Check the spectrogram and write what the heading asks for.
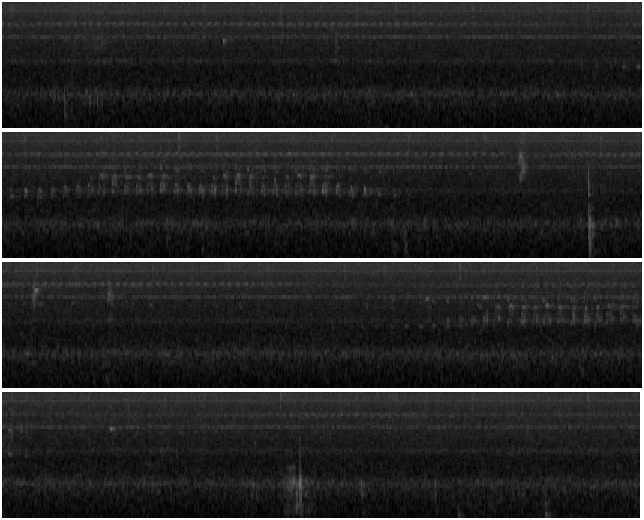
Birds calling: Crowned Hornbill (Lophoceros alboterminatus)

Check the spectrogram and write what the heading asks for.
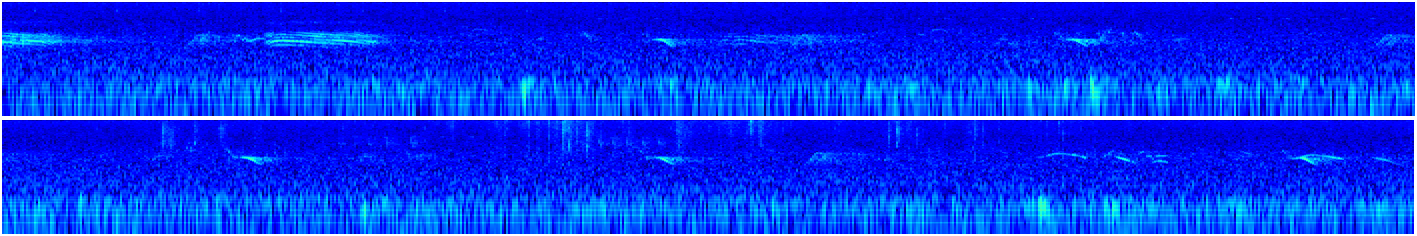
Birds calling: African Black-headed Oriole (Oriolus larvatus), White-bellied Go-away-bird (Corythaixoides leucogaster)

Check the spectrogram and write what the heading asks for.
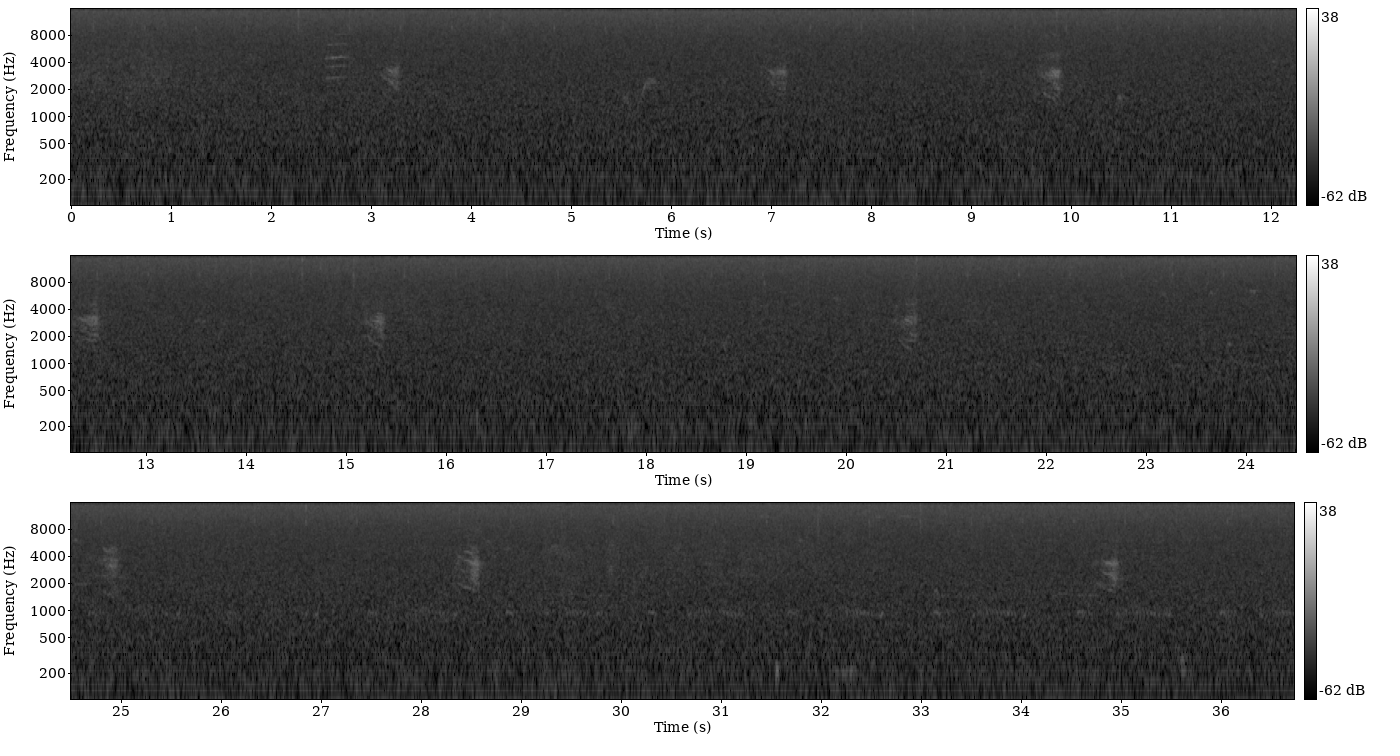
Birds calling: Golden-breasted Starling (Lamprotornis regius)

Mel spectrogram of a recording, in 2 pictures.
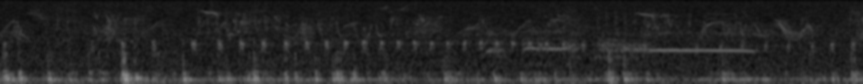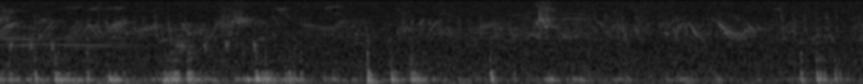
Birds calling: White-browed Coucal (Centropus superciliosus)

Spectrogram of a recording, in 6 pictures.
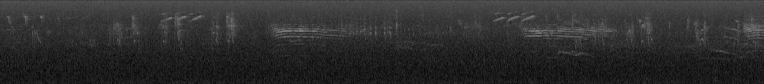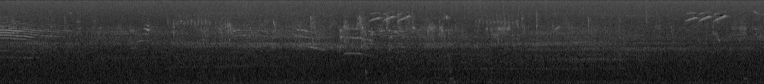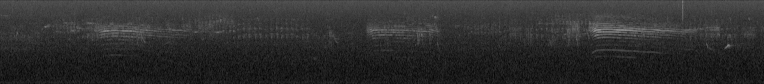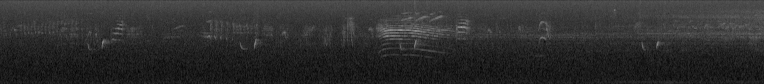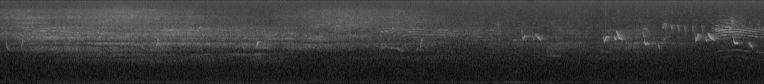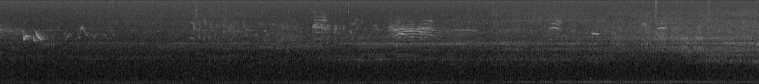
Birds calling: Gray-backed Camaroptera (Camaroptera brevicaudata), Spotted Morning-Thrush (Cichladusa guttata), Speckled Mousebird (Colius striatus), Red-cheeked Cordonbleu (Uraeginthus bengalus)

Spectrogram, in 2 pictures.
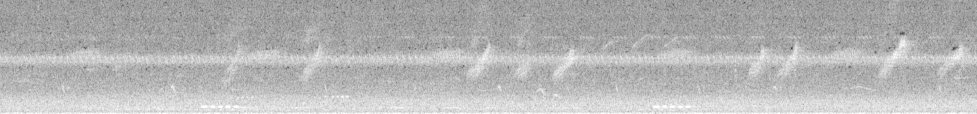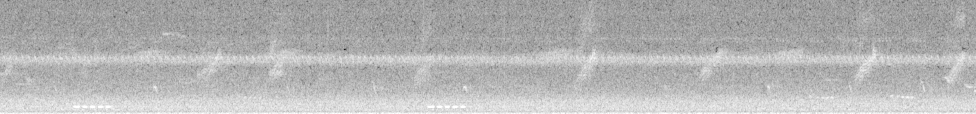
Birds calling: Tropical Boubou (Laniarius major)

